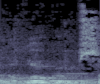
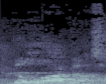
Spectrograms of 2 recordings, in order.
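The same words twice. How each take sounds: First: "Logos" said with long o's, LOH-gohs; alternative Logos pronunciation. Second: "Logos" said with an open ah, LAH-gahs; Logos pronunciation. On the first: Offering the other name for the ship, "Logos" with oh vowels. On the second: Unsure how ship's name is said, "Logos" with ah vowels. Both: Shown as a demonstration. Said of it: "I don't know how they say it".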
